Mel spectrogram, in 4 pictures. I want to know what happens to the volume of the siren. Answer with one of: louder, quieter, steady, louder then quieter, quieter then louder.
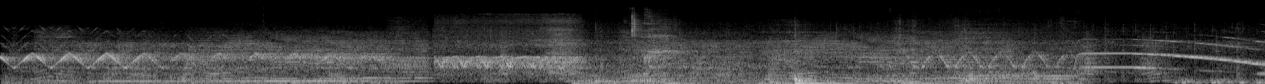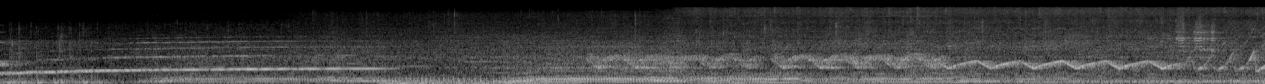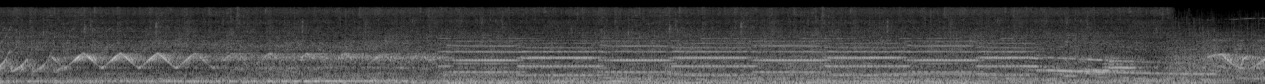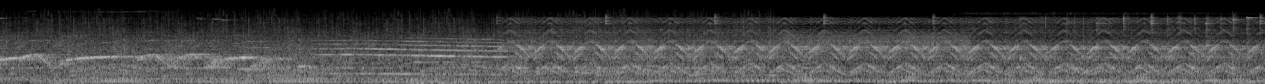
steady.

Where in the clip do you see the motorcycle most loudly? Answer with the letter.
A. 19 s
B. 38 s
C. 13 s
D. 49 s
A.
